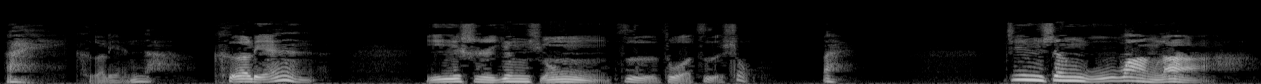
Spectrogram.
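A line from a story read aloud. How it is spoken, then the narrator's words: Relieved old woman murmuring. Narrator (Chinese): 那老婆子松了一口气，喃喃的叹道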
